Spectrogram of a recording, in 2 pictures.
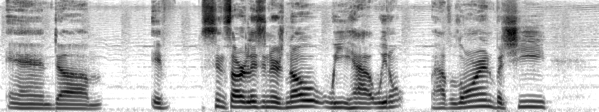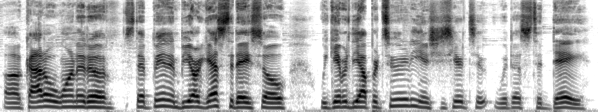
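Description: A man hosting a podcast in casual chat, relaxed and joking, laughing often. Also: on the high side, normal speed, no room sound, soft background music. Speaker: podcast host.

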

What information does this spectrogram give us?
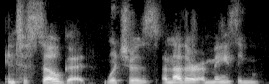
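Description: A man hosting a casual role-played interview, talking in halting bursts with frequent restarts. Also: fairly low pitch, lively intonation.

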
